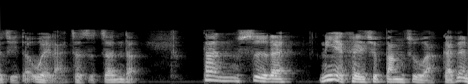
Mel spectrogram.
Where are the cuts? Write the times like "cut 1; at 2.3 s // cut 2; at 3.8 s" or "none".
cut 1; at 3.1 s

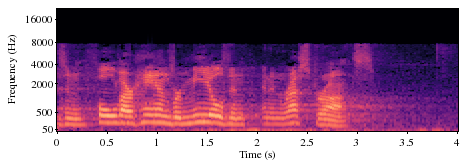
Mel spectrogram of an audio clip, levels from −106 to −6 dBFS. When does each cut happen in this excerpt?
cut 1; at 1.1 s // cut 2; at 2.0 s

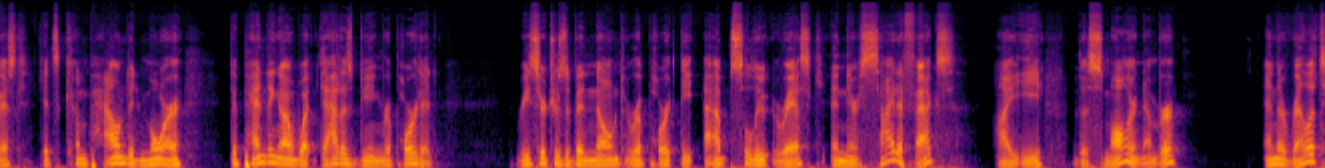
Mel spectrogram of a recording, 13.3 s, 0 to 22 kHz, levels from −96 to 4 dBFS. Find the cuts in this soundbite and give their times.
none

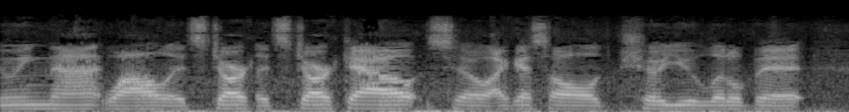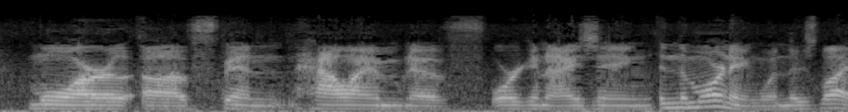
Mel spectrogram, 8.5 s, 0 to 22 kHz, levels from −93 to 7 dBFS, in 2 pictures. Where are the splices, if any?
cut 1; at 1.3 s // cut 2; at 3.0 s // cut 3; at 5.3 s // cut 4; at 6.3 s

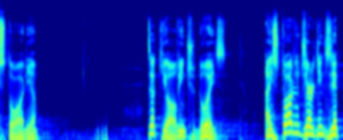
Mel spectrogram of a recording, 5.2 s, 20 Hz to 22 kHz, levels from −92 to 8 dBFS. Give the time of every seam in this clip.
cut 1; at 2.2 s // cut 2; at 2.7 s

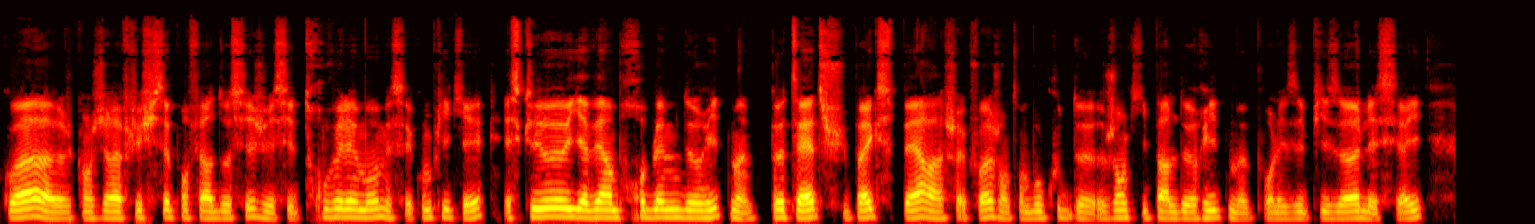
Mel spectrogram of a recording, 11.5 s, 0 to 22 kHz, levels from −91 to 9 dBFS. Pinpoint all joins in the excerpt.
cut 1; at 5.7 s

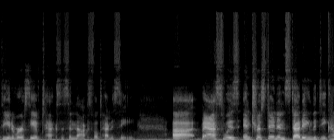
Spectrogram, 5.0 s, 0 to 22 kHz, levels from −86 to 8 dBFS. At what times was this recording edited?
none

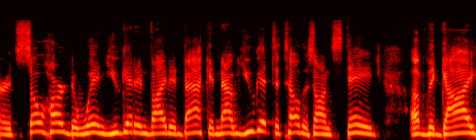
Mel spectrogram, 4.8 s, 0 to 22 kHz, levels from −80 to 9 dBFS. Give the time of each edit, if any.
cut 1; at 3.1 s

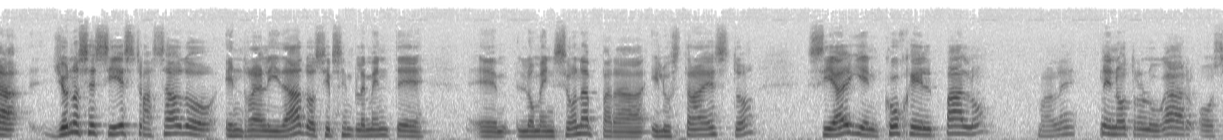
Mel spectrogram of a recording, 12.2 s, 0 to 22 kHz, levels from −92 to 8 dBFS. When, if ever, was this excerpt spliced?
cut 1; at 1.4 s // cut 2; at 3.3 s // cut 3; at 6.0 s // cut 4; at 11.0 s

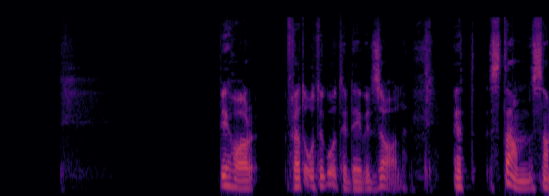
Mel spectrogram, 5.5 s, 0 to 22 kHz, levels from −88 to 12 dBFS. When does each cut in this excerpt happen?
none

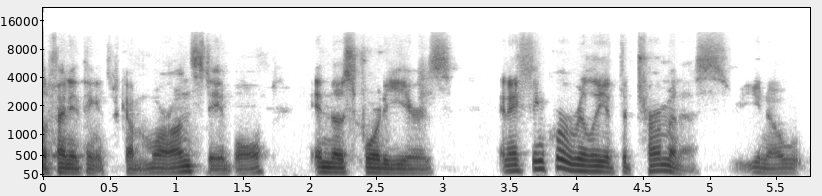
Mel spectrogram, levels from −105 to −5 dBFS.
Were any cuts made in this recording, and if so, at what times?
none

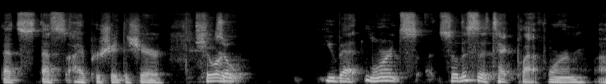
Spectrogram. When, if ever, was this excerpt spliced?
none

